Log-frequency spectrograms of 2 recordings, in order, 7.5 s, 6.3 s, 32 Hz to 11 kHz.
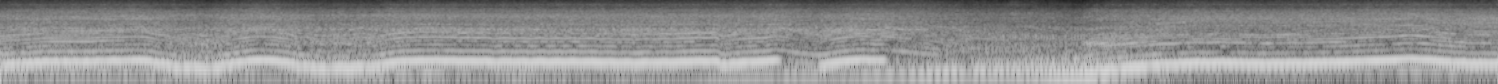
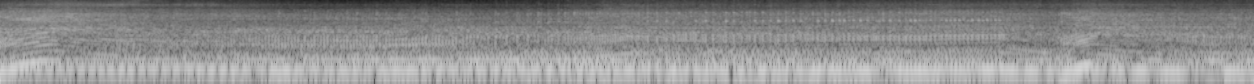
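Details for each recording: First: Chainsaw with 28-inch full-comp bar, chain filed aggressively, cutting hard white oak: strong high revs dip slightly as the bar bites and pull straight back up; healthy under load, minutes before a crank bearing cage failure. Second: Chainsaw with 28-inch full-comp bar, aggressively filed chain, cutting white oak; howling high revs dipping under load then recovering, pulling strong until it locks up; bearing cage pieces found; crank bearing failure.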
